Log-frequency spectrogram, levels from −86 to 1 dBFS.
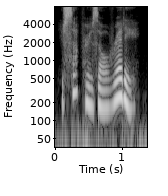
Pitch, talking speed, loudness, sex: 195 Hz, 215 wpm, -20 LUFS, female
